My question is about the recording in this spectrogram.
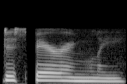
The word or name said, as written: despairingly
